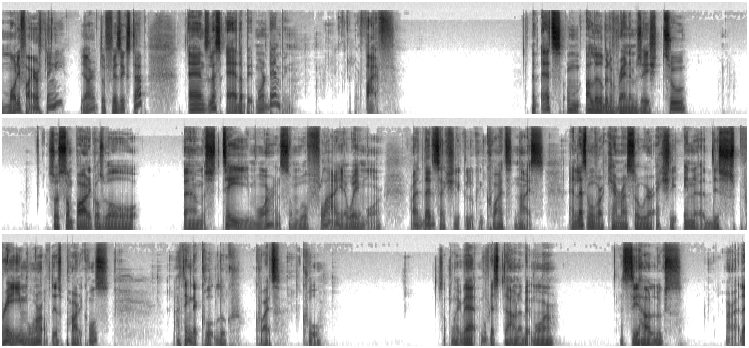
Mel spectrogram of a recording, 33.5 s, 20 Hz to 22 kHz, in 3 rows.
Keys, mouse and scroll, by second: 3.7-4.9 drag, 8.1-9.4 drag, 17.7 click, 18.2 g, 20.0 g, 21.1 g, 22.7 r, 24.6 g, 25.4 r, 26.4 g, 28.2 g, 29.4 g, 33.3 ctrl+s.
